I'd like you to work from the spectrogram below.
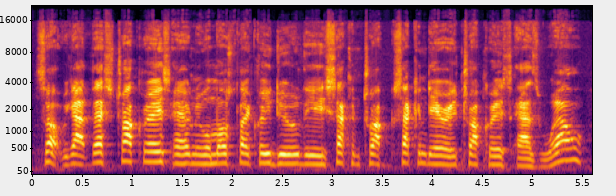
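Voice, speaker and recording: A gaming channel host with a high voice rambles casually over a racing game at a moderate pace, chatty and self-correcting. His voice shows the wear of hours spent talking.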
